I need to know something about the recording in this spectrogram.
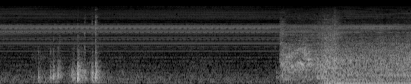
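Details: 1994 Dodge Ram 12-valve Cummins diesel, first start in over five years after sitting in a field: a few light knocks, then it fires almost instantly into a steady, even idle; oil pressure above 40, alternator charging; easy, healthy start.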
